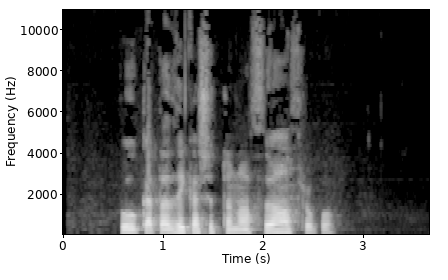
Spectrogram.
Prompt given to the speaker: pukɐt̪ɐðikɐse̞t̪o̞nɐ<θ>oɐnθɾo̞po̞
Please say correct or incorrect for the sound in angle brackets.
correct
